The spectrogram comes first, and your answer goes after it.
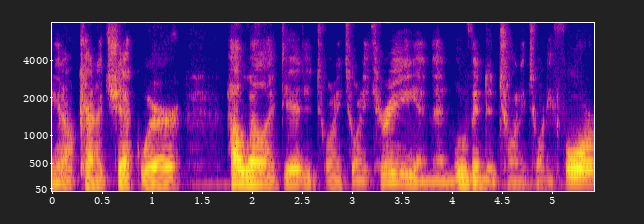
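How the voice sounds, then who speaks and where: A man speaks with ordinary pitch variation in a somewhat breathy voice. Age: 60s. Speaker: pastor. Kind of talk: motivational talk. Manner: reflective, conversational.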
